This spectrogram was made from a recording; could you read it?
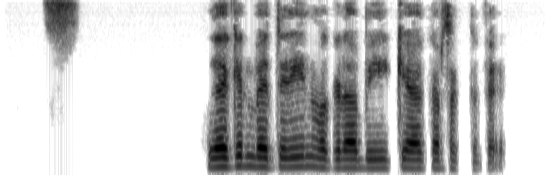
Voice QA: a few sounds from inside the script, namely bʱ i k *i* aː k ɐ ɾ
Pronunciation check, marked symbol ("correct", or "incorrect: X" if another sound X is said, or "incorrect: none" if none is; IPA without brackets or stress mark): incorrect: j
